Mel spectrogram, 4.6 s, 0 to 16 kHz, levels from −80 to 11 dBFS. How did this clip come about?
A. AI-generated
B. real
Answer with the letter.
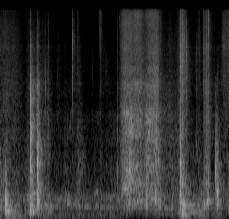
A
